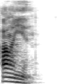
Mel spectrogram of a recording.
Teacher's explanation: in the word iron the r you can see is followed by a vowel sound but the r is silent it's the only time that it happens so it's not I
